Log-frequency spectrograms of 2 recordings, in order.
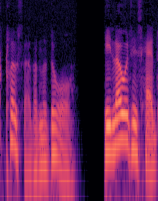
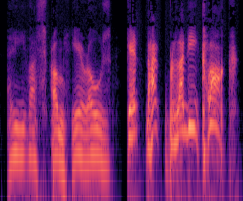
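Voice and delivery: slow, then high exasperated order; weary scorn, then command; 3 semitones higher, slower than usual. Acted.

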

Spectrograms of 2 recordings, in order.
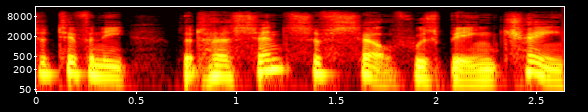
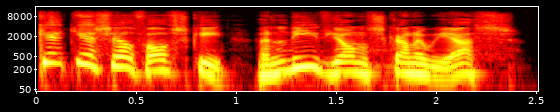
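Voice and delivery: high-pitched, feisty Scottish voice; eager little Scottish fighter; gruff-tempered Scots clansman; 8 semitones higher, 3 dB louder than usual. Acted. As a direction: send them off in broad Scots. Feegle's lines in story.

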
